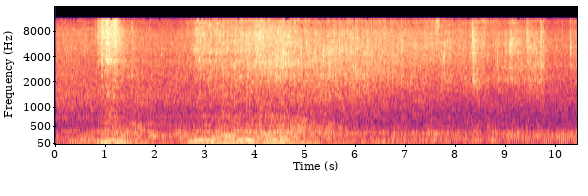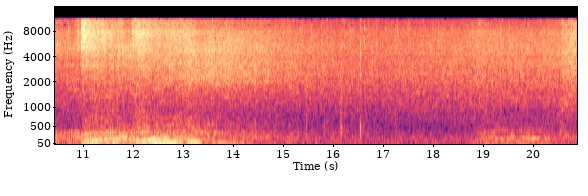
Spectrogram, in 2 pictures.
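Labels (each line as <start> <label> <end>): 0.8 An engine revving. 6.7
7.3 Something moving on wet terrain. 10.6
10.8 An engine revving. 15.7
18.9 An engine revving. 20.9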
